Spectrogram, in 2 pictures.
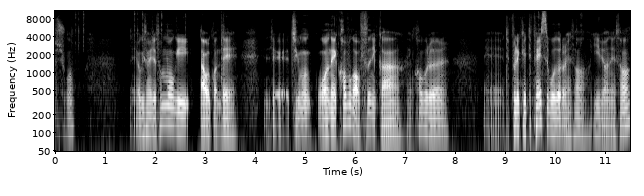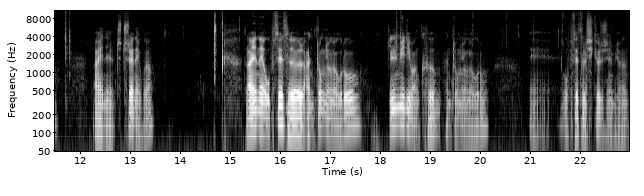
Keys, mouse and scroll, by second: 11.9 Return, 18.3 1, 18.5 Return.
